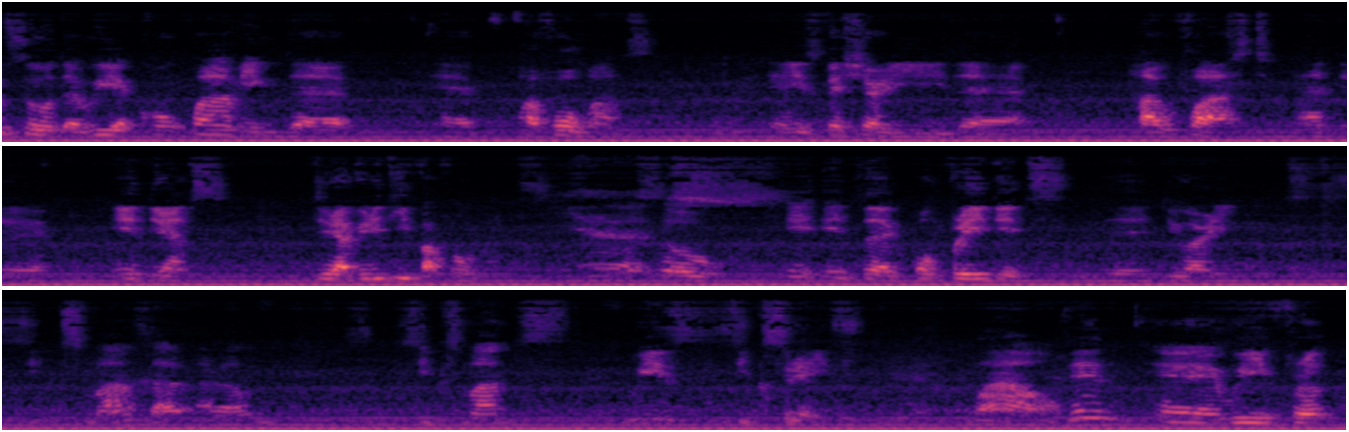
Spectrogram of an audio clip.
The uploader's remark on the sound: An interview with Nissan and NISMO engineers during GT4 America at COTA!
